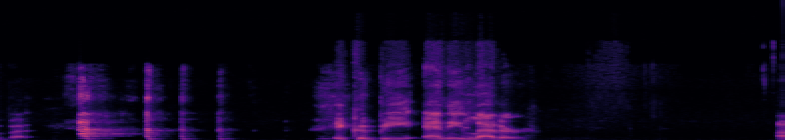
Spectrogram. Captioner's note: laughs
